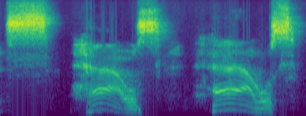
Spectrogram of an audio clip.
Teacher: Like we have Houston, Houston, or we simply say house, house, or sometimes we say squeak, squeak, yeah, mouse, mouse, not mouse. Ow, mouse, OU is a ow, and then S sharp, and this S is unvoiced, and you say s, house, house.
